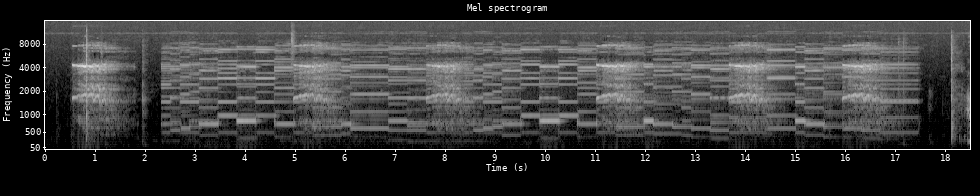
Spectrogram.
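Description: Button on a children's farm toy sets off a synthetic horse neigh, followed by a tinny electronic jingle that repeats in short bright phrases, close and steady, with no voices.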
